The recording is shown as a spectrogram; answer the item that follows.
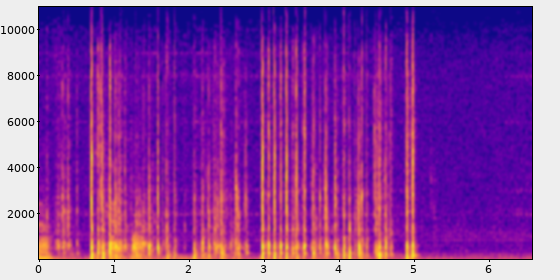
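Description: Keys being typed on a computer keyboard in quick runs of strokes with short pauses between them. The typing stops about five seconds in.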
